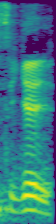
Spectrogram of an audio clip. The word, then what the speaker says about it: Sigei: Kiprotich Sigei, sorry. Thank you, Mr. Speaker, and you have properly pronounced the name.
